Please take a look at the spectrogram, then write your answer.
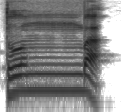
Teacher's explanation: cara membacanya huruf mim nya harus didengungkan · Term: ikhfa syafawi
